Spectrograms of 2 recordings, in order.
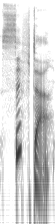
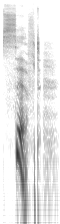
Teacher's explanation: be careful not to add extra vowels to words. You said sifta instead of a sharp sift. Cut that final sound off cleanly.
